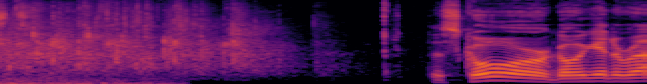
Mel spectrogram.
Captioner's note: crashing sound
